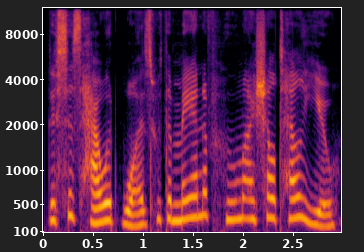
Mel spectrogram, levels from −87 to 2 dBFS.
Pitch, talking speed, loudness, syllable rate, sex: 250 Hz, 280 wpm, -16 LUFS, 4.8 syllables/s, female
